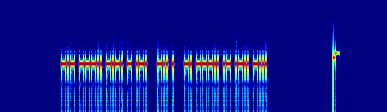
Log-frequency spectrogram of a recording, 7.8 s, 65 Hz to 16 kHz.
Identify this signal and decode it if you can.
Morse code, heard as a keyed tone, about 40 wpm, 700 Hz. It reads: K8CTR DE N8ALB
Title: USA Callsign DE Callsign - 5 Characters - 40wpm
